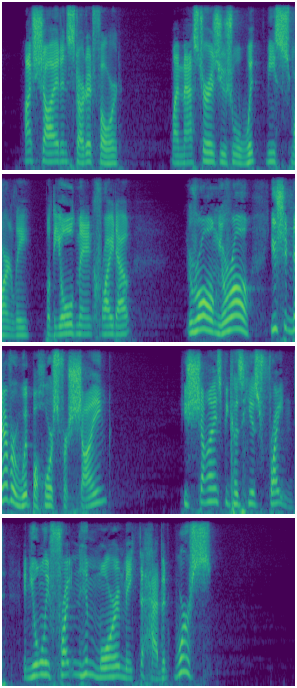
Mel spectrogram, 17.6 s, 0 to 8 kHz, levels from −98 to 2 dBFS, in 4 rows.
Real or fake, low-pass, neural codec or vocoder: real; 7.2 kHz; none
